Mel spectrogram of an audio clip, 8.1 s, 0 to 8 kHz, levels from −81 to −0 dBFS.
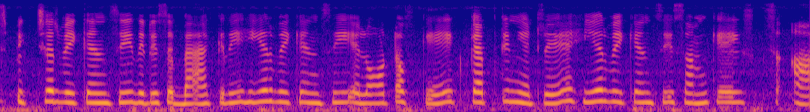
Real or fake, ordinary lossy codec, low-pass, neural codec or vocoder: real; none; 7.2 kHz; none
